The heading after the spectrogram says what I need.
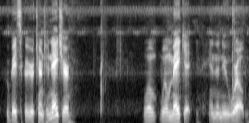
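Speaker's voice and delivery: talking with coffee in mouth; words around a sip of coffee; mouth full. Real, not acted. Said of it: "sorry, I got coffee in my mouth".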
